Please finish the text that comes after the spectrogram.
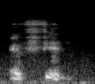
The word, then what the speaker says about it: Эйфель: Ну, наверное, на французский манер его надо правильно произносить — Эйфель.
